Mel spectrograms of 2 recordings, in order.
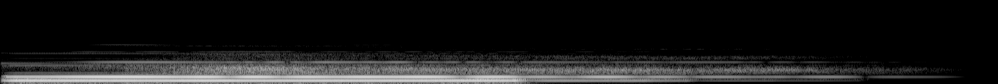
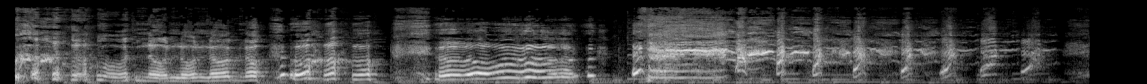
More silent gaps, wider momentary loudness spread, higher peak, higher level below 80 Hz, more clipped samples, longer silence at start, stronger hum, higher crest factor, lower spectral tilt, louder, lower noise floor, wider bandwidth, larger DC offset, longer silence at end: neither; about the same, 16 LU vs 15 LU; about the same, -2 dBFS vs -2 dBFS; first, -44 dBFS vs -52 dBFS; neither; second, 0 s vs 0.15 s; neither; about the same, 12 dB vs 14 dB; first, -16 dB/octave vs -3 dB/octave; about the same, -13 LUFS vs -14 LUFS; first, -68 dBFS vs -40 dBFS; second, 1.7 kHz vs 15.5 kHz; neither; first, 2.55 s vs 0.6 s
